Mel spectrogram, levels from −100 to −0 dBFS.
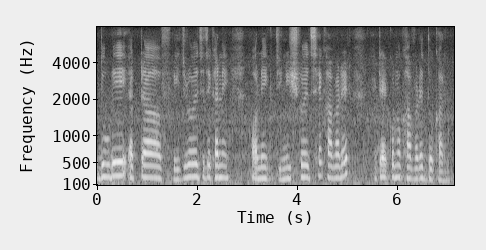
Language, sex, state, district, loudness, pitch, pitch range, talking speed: Bengali, female, Bihar, Katihar, -18 LUFS, 220 Hz, 200-230 Hz, 120 wpm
